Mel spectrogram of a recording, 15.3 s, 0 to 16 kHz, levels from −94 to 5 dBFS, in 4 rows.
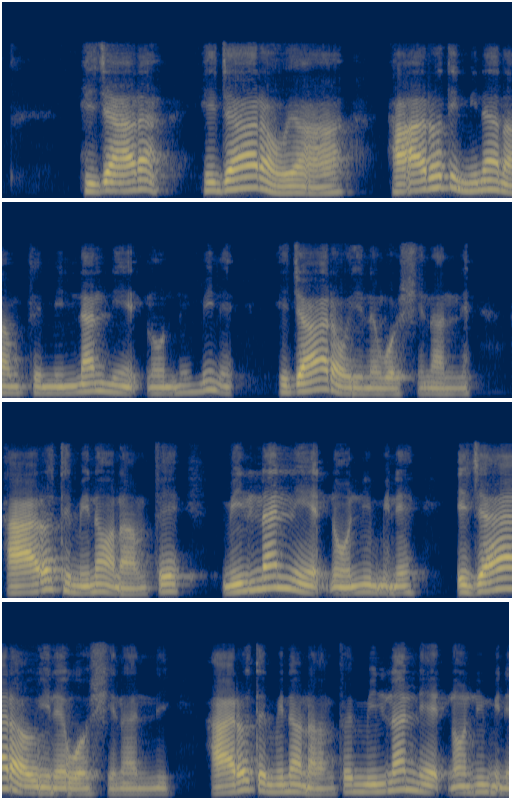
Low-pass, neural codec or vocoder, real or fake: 7.2 kHz; codec, 16 kHz, 0.9 kbps, LongCat-Audio-Codec; fake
